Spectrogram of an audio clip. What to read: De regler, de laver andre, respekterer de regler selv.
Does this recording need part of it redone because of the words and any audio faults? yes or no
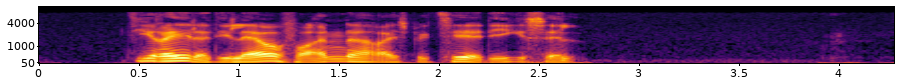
yes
